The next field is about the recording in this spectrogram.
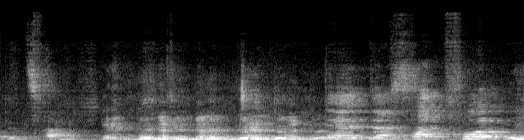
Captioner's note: laughter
